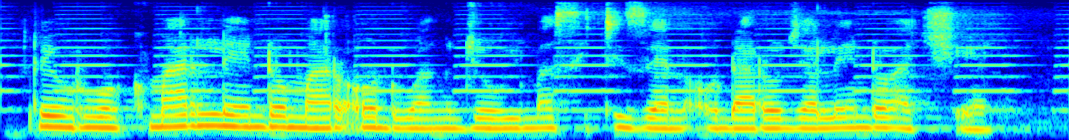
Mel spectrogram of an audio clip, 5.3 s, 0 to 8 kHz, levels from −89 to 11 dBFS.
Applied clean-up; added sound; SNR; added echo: none; Alarm / Car; 16 dB; reverberation time 1.0 s.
